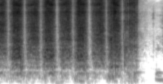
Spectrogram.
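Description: A hand saw cuts through wood for a small boat build in about eight quick, even back-and-forth strokes, close and rasping, then stops.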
